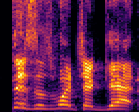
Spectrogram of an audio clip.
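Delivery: loud, high retold gloat; triumphant, hammed-up shout; vengeful shout. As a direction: yell it as mock payback. Retold vengeful moment in game.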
